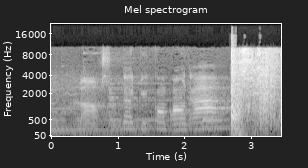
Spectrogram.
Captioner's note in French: Musique sirupeuse aux claviers; voix nasillarde horrible; GROSSE chute + verre brisé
